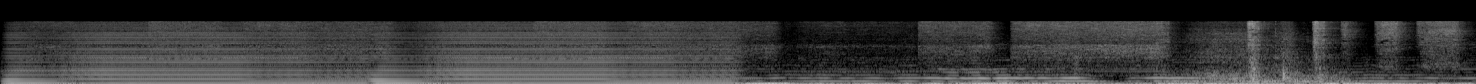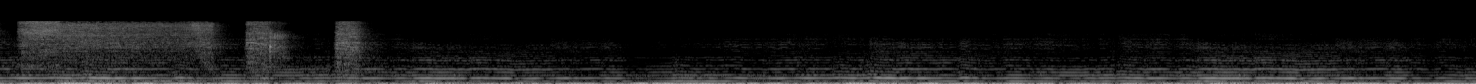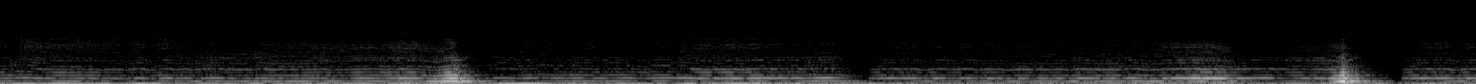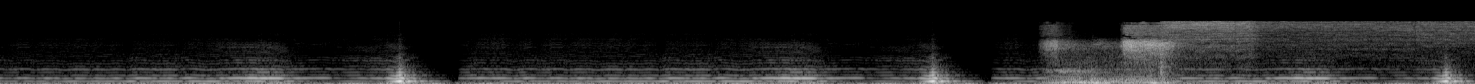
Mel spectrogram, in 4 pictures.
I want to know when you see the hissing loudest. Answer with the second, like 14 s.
56 s.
